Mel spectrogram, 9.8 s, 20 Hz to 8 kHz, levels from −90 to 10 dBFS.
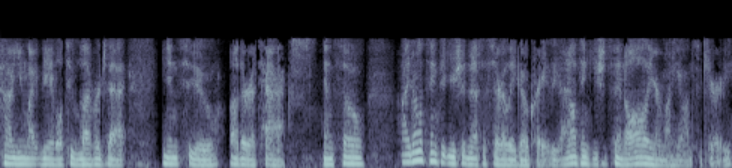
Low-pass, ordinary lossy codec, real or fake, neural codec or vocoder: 7.2 kHz; AAC, 16 kbps; fake; codec, 16 kHz, 4 kbps, FreqCodec, smaller model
